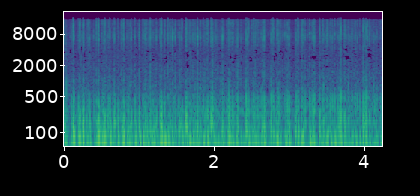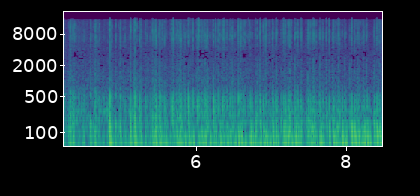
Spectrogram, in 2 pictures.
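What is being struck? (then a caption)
Leather belt. A leather belt is tapped and handled, producing a steady stream of quick, irregular taps at about three per second. The taps are dull, low thuds with very short decay, mixed with faint rattling clicks.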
